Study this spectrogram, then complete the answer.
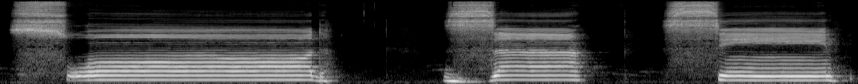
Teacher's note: ان تینوں حروفوں کو آپ نے سخت بھی ادا کرنا ہے اور ساتھ میں آپ کی سیٹی کی آواز سے بجنی چاہیے۔ جب ہمارے زبان کی نوک اوپر دانتوں کے اندرونی کنارے سے لگے گی تو یہ تینوں حرف آپ کے سیٹی سختی کے ساتھ ادا ہوں گے۔ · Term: سیٹی سختی والے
